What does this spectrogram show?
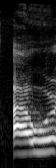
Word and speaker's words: hour: An, our, it's the first vowel, it's sorry. And the first vowel is the first silent. The first letter is silent, so the vowel is pronounced ow sound.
